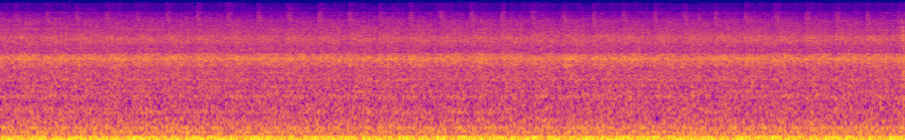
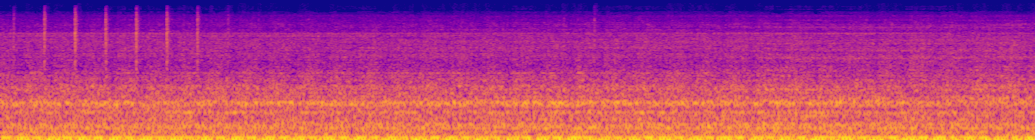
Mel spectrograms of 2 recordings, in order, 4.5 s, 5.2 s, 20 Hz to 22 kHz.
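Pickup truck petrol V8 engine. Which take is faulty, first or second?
second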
